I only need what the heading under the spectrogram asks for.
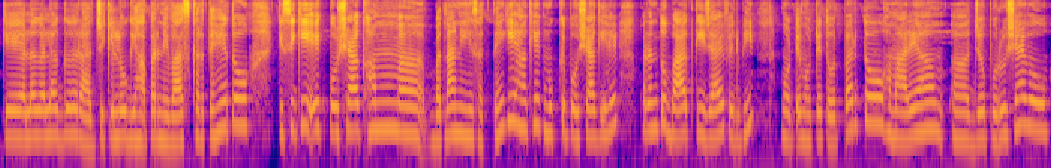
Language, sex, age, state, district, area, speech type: Hindi, female, 60+, Madhya Pradesh, Bhopal, urban, spontaneous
